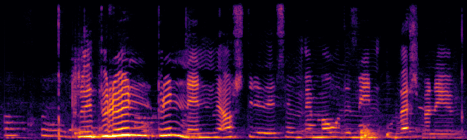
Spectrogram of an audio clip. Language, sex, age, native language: Icelandic, female, 14, Icelandic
